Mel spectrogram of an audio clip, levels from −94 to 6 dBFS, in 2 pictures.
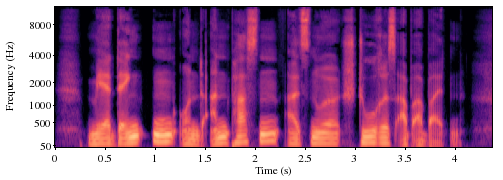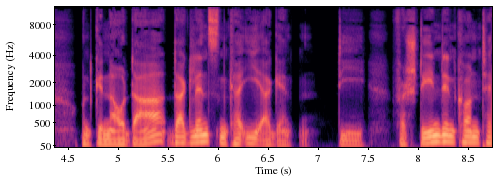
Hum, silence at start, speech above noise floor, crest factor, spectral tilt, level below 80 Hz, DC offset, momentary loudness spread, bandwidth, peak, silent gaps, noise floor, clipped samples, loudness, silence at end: none; 0.1 s; 25 dB; 16 dB; -5.5 dB/octave; -38 dBFS; under 0.1%; 14 LU; 12 kHz; -2 dBFS; none; -43 dBFS; under 0.1%; -18 LUFS; 0 s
